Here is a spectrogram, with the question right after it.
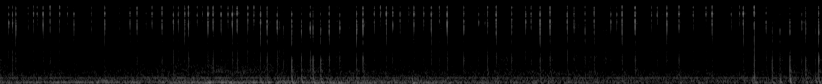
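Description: Long red nails tap rapidly on a flat, solid, speckled grey polished stone countertop. The result is a dense run of sharp, bright, dry clicks with almost no ring, over a faint, steady low hum.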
